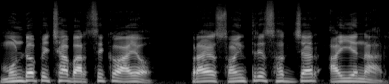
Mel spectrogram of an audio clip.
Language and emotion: Odia, neutral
